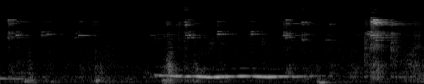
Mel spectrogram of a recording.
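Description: One drawn-out vocal note, held nearly level for about a second and a half, then a sharp clink of dishes near the end.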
